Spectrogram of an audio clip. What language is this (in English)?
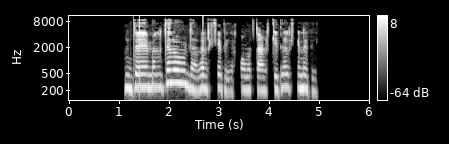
Pashto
